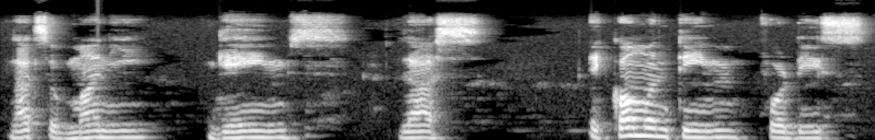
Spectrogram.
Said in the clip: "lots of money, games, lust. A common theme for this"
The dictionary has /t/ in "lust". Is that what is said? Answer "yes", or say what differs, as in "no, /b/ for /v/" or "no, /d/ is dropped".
no, /t/ is dropped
